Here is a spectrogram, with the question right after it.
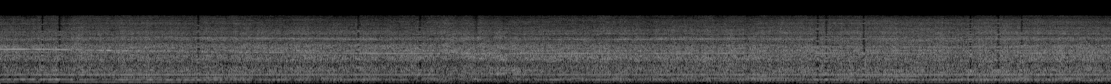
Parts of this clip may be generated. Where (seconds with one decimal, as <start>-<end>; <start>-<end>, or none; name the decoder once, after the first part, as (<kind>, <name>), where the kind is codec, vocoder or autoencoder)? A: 4.4-5.2 (codec, SNAC)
